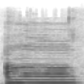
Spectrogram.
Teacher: very high and flat. It doesn't drop. · It doesn't drop. So ah, your highest speaking voice, highest speaking pitch. Ah, that is your first tone.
